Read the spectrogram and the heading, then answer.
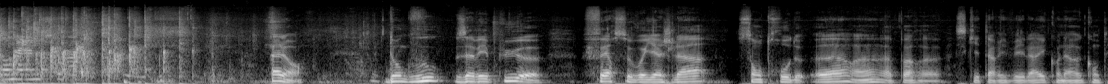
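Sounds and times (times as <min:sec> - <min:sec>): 
applause: 0:00.0 - 0:02.3
speech: 0:02.8 - 0:03.1, 0:03.7 - 0:11.0.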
